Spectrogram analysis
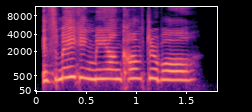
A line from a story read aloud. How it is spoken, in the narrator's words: she yelled from the top of the staircase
